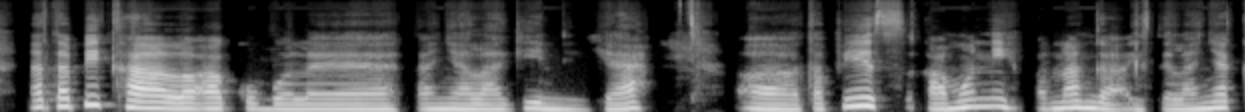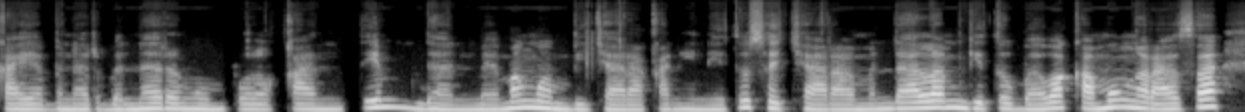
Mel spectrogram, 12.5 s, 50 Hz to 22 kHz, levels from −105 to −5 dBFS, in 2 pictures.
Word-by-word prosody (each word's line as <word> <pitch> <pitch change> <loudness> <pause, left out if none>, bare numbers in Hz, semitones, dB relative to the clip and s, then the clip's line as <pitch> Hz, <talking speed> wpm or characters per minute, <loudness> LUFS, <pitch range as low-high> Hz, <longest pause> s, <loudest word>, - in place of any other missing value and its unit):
Nah 250 - -1
tapi 295 +6 +1
kalau 215 -7 +5
aku 195 0 0
boleh 180 -1 0
tanya 180 0 0
lagi 175 +3 -1
nih 170 -3 -2
ya, 185 +3 +2 0.6
eee, 180 -2 +2
tapi 270 +12 +1
s 260 0 -7
kamu 190 +6 +2
nih 260 -3 -2
pernah 215 +4 0
nggak 175 -5 -1
istilahnya 185 +5 0
kayak 180 -1 -1
benar-benar 175 +2 -1
mengumpulkan 180 0 -3
tim, 240 -1 -2
dan 170 -2 -2
memang 185 +7 +1
membicarakan 175 -2 -2
ini 170 0 -4
tuh 245 - -1
secara 195 -6 -2
mendalam 205 +6 +3
gitu 200 -3 -2
bahwa 205 +5 +2
kamu 225 +5 +2
ngerasa, 200 +6 +3
185 Hz, 155 wpm, -25 LUFS, 175-215 Hz, 0.6 s, kalau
